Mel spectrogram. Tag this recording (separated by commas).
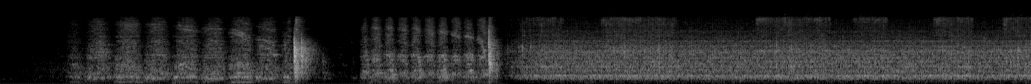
lathe spinning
